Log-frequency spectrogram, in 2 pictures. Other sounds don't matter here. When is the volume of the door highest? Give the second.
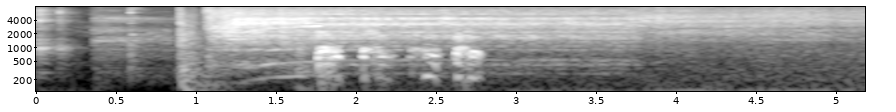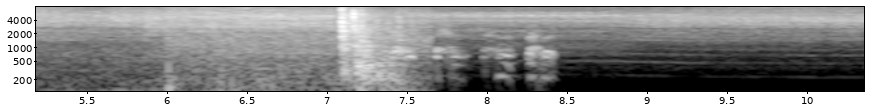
7 s.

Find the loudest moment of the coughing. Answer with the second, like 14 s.
2 s.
